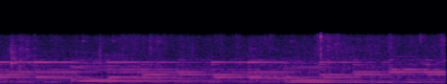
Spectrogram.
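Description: Instrumental accompaniment playing without a voice: steady held notes, a sustained low bass note under higher notes that change at an even pace, about twice a second.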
